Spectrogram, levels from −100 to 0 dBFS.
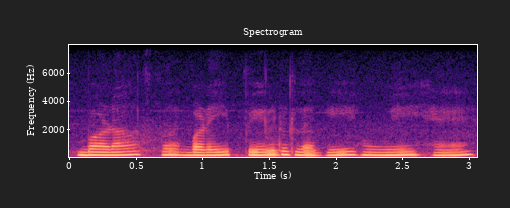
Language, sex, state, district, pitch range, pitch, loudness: Hindi, female, Delhi, New Delhi, 200-215 Hz, 205 Hz, -14 LUFS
